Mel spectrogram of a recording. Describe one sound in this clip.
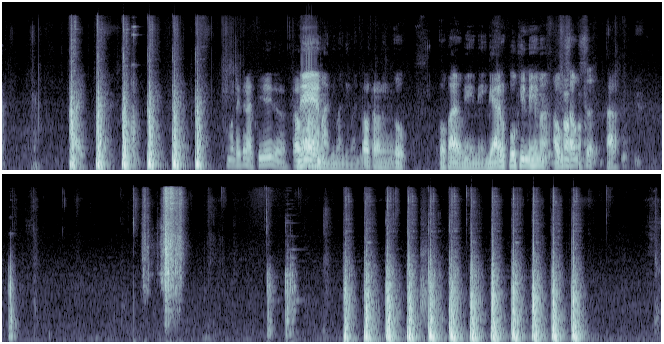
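A stone pestle pounds rhythmically in a stone mortar.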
